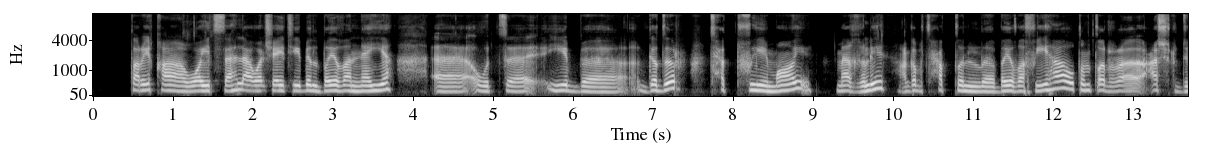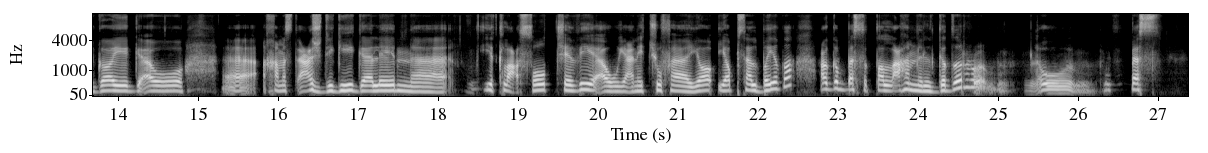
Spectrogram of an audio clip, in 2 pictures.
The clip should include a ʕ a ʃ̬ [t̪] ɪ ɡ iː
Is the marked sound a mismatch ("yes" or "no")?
yes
